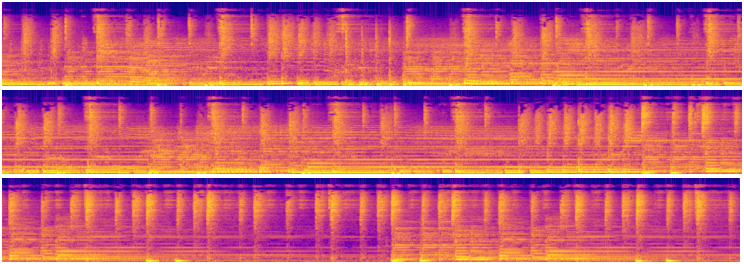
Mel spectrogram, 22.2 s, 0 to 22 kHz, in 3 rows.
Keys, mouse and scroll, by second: 0.1 ctrl+s, 1.5 middle drag, 3.0 shift+d, 3.3 z, 3.5 z, 3.6 g, 4.8 r, 5.8-7.2 typing, 10.6 Tab, 12.1 ctrl+z, 12.5 ctrl+z, 13.5 ctrl+z, 14.0 g, 14.6 g, 16.2 middle click, 17.1 g, 19.2 g, 19.5 s, 20.5 ., 21.3 s.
